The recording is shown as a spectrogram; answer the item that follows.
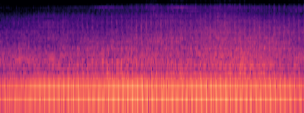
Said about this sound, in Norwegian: Over hodet på køen av nyankomne kretser grensepolitiets helikopter.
